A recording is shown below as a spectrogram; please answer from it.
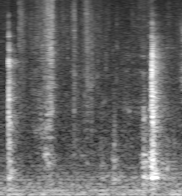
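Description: Small cherry wood box pieces handled and slid on a wooden workbench: a few soft rubs and light knocks.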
